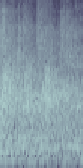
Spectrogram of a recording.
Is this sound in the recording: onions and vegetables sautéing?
no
